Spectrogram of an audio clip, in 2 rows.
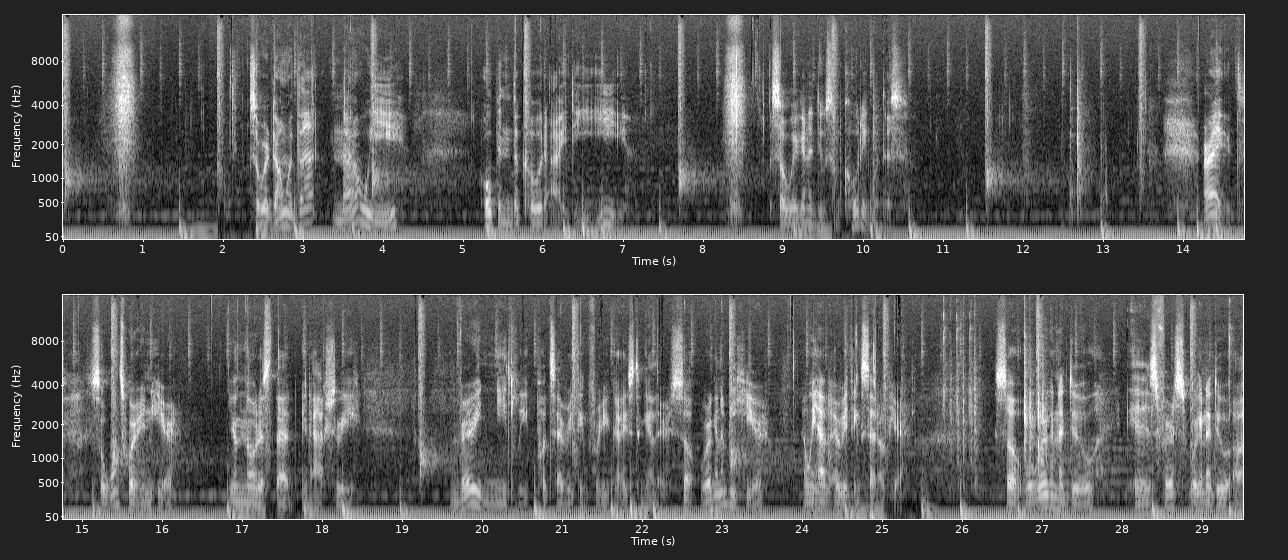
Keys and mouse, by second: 3.5 click, 7.2 click, 16.8 click, 17.9 click, 22.4 click, 22.9 click, 25.7 Return, 25.9 Return, 26.0 Return, 29.0-29.5 typing.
